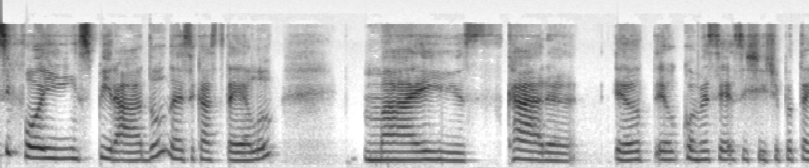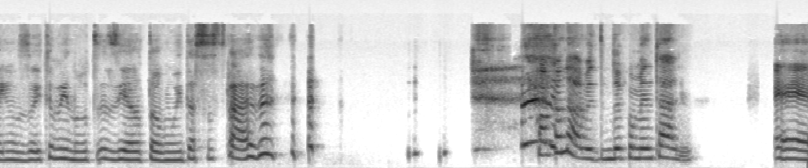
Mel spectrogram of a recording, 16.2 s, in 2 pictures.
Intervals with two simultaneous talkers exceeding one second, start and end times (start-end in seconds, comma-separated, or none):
none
